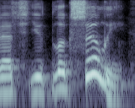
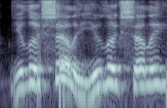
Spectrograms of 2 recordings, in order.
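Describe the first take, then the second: First: Said in the usual way. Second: High, loud mocking yell; mocking shout. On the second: Real, not acted. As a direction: yell it at him in disbelief. Repeats roast much louder, higher.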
